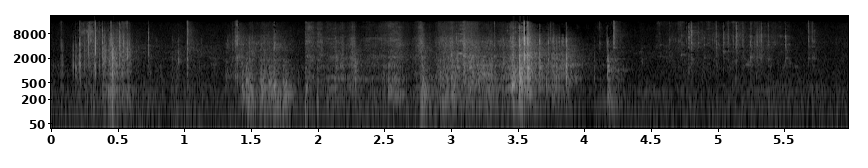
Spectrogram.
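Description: Thin clear plastic bag crinkling as it is handled with a tree of chrome-plated model kit parts inside, in irregular crackly rustles that are loudest about three and a half seconds in and stop about four seconds in.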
